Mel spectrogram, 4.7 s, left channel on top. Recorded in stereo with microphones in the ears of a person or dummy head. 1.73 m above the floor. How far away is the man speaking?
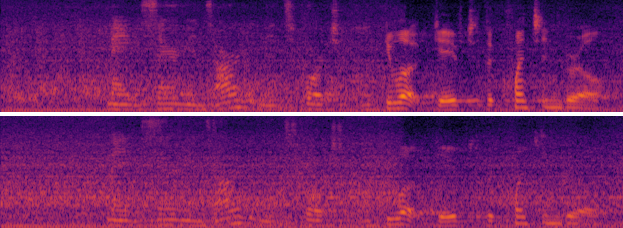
About 1.7 m.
